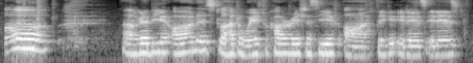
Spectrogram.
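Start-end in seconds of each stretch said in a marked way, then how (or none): 0.1-0.7 loud, high, sudden exclaim; thrilled gasp of recognition; excited gasp. Real, not acted. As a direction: blurt it out in delight. Recognising the character.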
